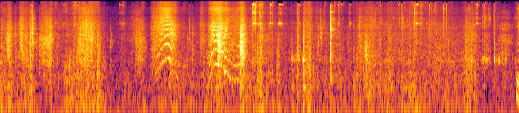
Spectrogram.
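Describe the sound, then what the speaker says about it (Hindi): A zipper on a wedding dress is drawn open in several short, quiet rasping pulls with pauses and faint rustling between them. "इसकी ज़िप निकालती हूँ।"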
